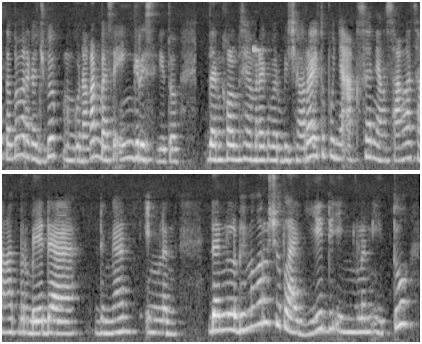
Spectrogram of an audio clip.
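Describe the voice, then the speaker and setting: A woman from Indonesia explaining pronunciation in a relaxed, chatty vlog, thinking aloud as she goes. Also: a little high. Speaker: vlogger teaching pronunciation.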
